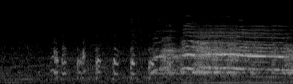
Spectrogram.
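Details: Partridge Araucana chicken: five or six evenly spaced soft clucks lead into a long, loud harmonic call.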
